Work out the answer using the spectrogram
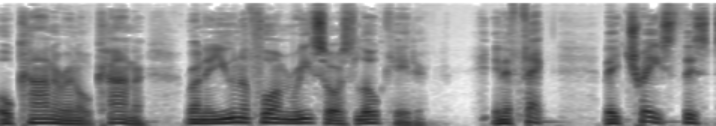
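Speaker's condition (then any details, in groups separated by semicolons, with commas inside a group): No condition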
